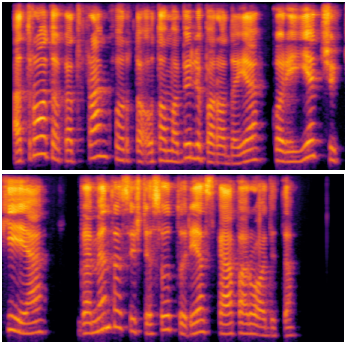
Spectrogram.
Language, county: Lithuanian, Klaipėda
